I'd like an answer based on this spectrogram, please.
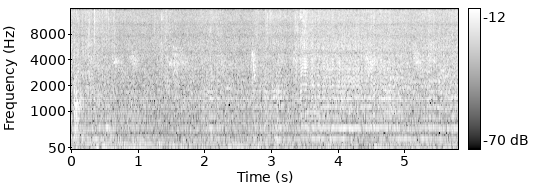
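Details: Dense, steady hum of honey bees recorded with a D610 full-frame camera, a constant low buzzing tone with faint higher harmonics and light crackling over about six seconds.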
